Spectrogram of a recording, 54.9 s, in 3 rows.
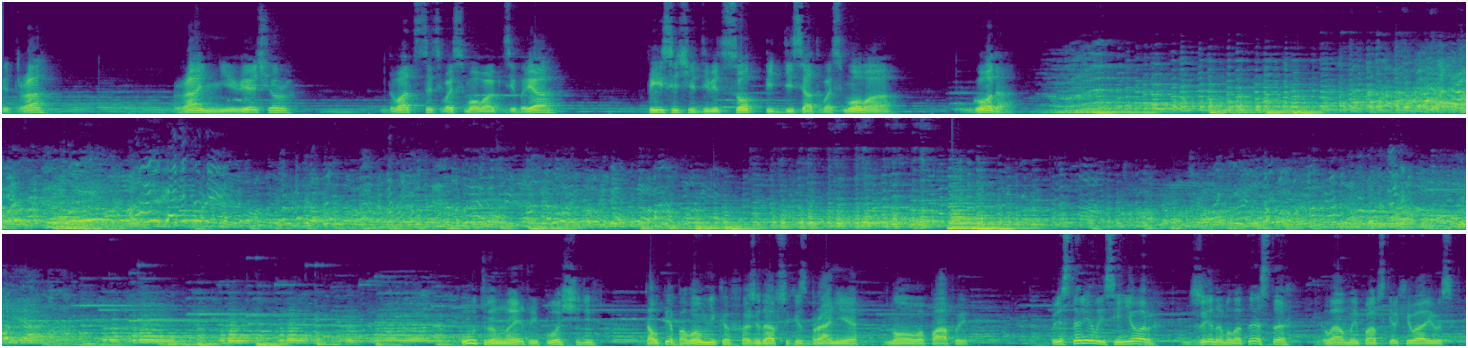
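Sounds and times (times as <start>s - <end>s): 
speech: 0.0s - 0.6s, 2.2s - 3.7s, 4.8s - 7.0s, 8.1s - 11.2s, 12.0s - 12.7s, 42.6s - 48.8s, 49.7s - 54.8s
evening crowd chatter in a public square: 13.2s - 42.4s
scattered laughter: 15.7s - 30.3s, 31.4s - 37.4s.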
